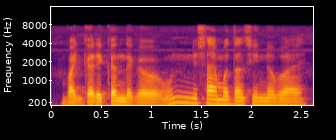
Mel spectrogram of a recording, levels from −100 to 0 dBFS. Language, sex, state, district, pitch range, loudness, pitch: Chakma, male, Tripura, Unakoti, 110-140 Hz, -18 LUFS, 120 Hz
